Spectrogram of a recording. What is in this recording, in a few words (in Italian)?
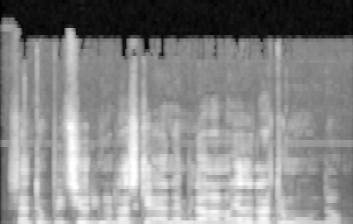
"pizziorino", crespinese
